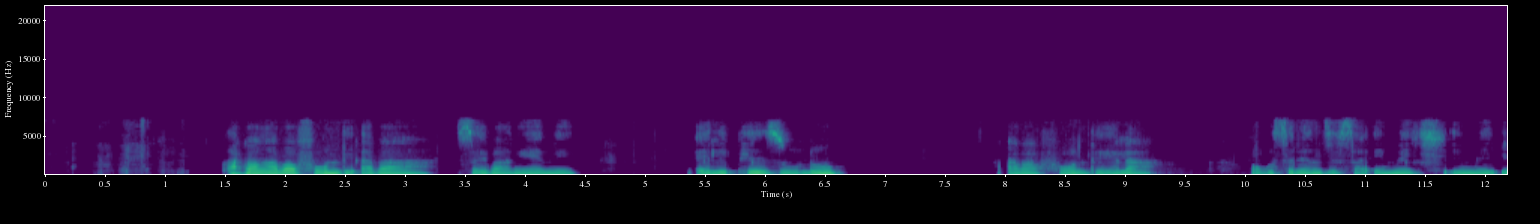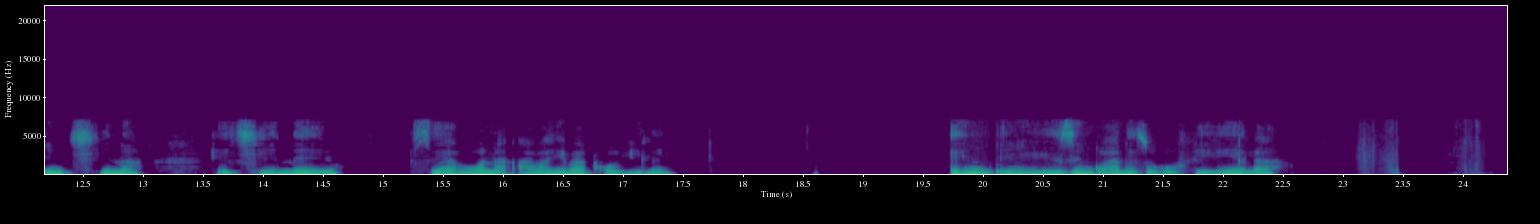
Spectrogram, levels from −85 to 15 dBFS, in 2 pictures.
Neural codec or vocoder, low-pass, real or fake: none; 7.2 kHz; real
